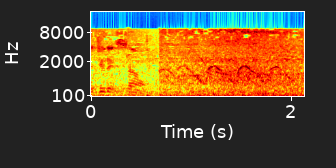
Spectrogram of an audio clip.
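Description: Police siren yelping, its pitch swinging up and down about four times a second, starting under a second in over a low rumble of vehicles.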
